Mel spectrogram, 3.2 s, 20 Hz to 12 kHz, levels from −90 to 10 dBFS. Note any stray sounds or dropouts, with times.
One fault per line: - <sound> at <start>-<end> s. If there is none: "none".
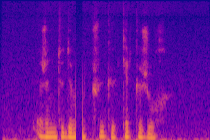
- dropout at 1.1-1.2 s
